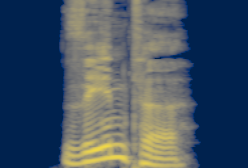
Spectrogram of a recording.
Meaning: inflection of sehnen: 1. first/third-person singular preterite 2. first/third-person singular subjunctive II
- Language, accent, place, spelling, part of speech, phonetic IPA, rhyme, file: German, Germany, Berlin, sehnte, verb, [ˈzeːntə], -eːntə, De-sehnte.ogg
